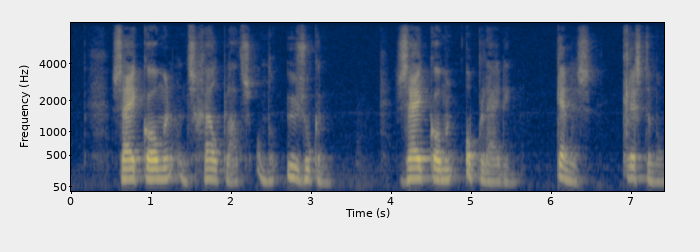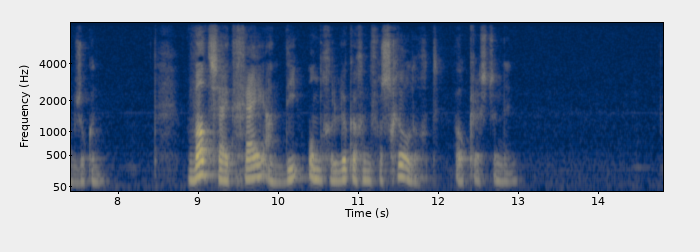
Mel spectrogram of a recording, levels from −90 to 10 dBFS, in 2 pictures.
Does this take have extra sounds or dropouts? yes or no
no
